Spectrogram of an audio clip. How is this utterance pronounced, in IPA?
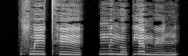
swe˥˧ɪ̯t̪ʰe˥˩ɪ̯ | mi˥˩n̪o˧˥ʊ̯pjɛ˥˩ my˨˩˦n

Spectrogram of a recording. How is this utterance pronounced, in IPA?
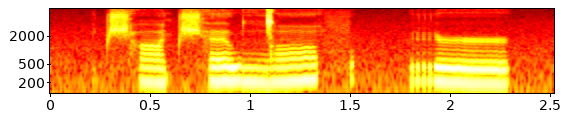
t͡ʃʰɑ̃t͡ʃʰɜw ŋ͡ǀɔ̃f | rə˞

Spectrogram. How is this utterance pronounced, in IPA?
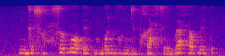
ŋɡy˨˦so̤˨˦ħsɯ˦ ɓo˦ʔy˩˧˩pmbo˦˨ʎo̤˦˨ ndy˩˧˩pχi˦˨ħsi˩ mø˦ħo˨˦ɓy˨˦p

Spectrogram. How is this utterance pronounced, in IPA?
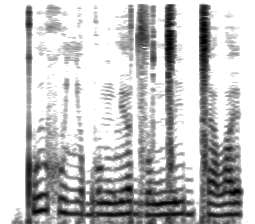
kʷʼixʷeʎʌboŋ lʲʌd͡zo ŋ͡ǀibǀɛlˠe

